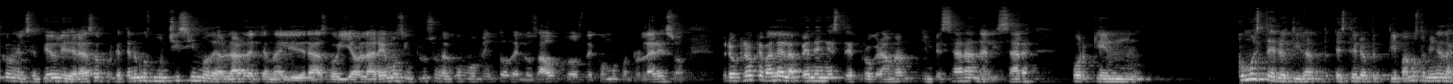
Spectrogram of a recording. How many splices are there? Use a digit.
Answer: 0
